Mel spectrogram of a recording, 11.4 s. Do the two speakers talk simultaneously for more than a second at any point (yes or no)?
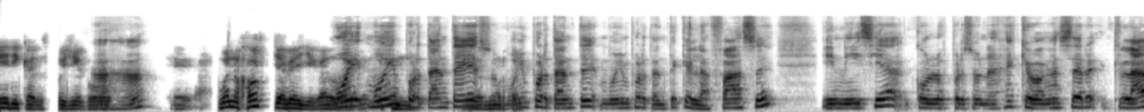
yes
